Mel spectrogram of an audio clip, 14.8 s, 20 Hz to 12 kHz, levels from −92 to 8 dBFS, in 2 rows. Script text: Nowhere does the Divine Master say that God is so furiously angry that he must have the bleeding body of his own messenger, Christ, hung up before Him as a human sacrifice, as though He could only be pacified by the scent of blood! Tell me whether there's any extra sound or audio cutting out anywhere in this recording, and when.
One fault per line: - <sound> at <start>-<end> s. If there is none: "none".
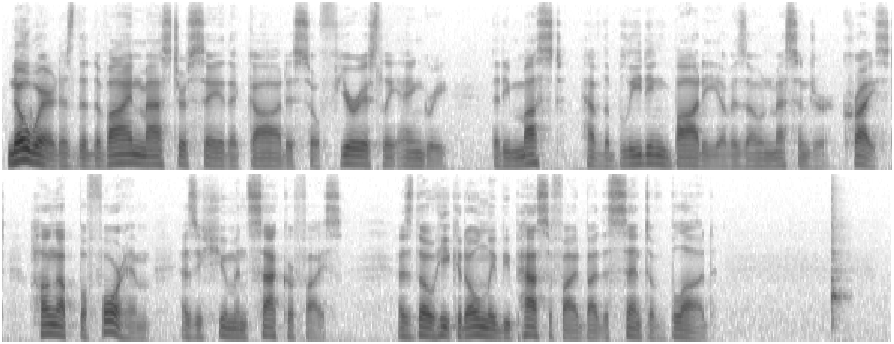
- tap at 14.3-14.5 s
